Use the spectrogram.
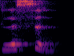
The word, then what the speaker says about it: listen: Yes, there is a Listerine mouth gargle, but that is Listerine. This is listen.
